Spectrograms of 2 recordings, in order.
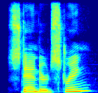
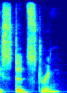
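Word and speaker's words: std::string: colon string which is generally pronounced standard string or some people might say stud string we're using the string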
